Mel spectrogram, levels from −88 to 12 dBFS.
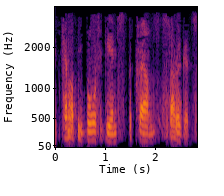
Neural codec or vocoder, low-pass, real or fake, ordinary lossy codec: none; 3.6 kHz; real; MP3, 16 kbps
